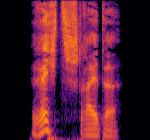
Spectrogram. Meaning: nominative/accusative/genitive plural of Rechtsstreit
- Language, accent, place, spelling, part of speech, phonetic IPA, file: German, Germany, Berlin, Rechtsstreite, noun, [ˈʁɛçt͡sˌʃtʁaɪ̯tə], De-Rechtsstreite.ogg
